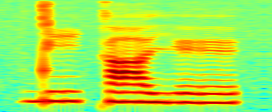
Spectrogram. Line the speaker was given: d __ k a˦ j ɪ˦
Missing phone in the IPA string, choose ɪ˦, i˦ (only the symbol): i˦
